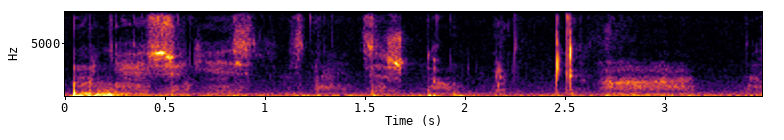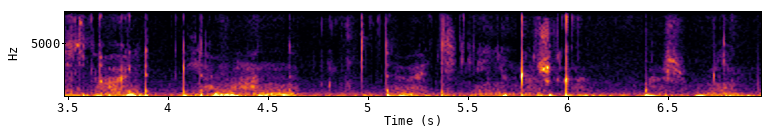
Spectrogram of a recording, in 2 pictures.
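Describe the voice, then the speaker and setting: Whispering at a very slow pace, the speaker leaves long, frequent pauses, with big swings in loudness and noticeable background noise. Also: woman. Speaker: ASMR content creator. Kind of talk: ASMR whisper.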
